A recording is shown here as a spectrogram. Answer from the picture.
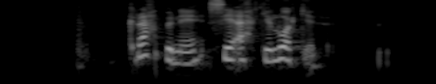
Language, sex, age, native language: Icelandic, female, 20-29, Icelandic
